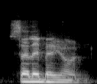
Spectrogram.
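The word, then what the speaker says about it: Sélébéyone: Celebayon. Yeah. Celebayon. That's a word in Wolof that's kind of written out in French, and I don't know. Yeah, it means the term Celebayon means intersection in Wolof,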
